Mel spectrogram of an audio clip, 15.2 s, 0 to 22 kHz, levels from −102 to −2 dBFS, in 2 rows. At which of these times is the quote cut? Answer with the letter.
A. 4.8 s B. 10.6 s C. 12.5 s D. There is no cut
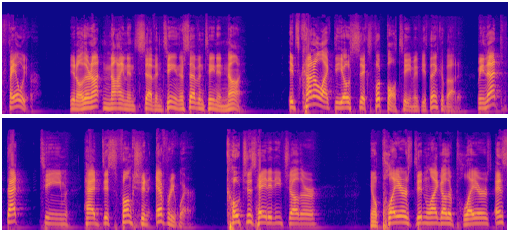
D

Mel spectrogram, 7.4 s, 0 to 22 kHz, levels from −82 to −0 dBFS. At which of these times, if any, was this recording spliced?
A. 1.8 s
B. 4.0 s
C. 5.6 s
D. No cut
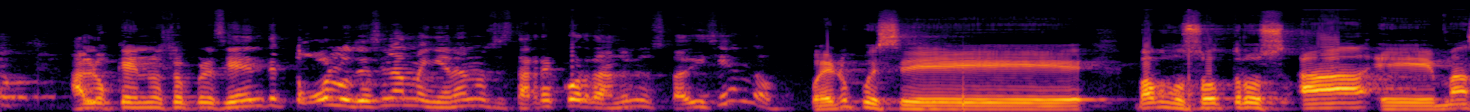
B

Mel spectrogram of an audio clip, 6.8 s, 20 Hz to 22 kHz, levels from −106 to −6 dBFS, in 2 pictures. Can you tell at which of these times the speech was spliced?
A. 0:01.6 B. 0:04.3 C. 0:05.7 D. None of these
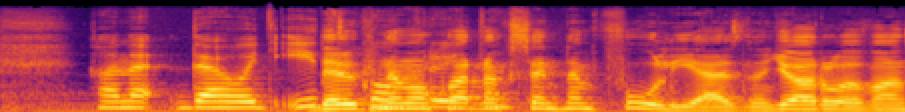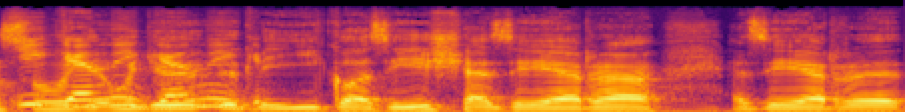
B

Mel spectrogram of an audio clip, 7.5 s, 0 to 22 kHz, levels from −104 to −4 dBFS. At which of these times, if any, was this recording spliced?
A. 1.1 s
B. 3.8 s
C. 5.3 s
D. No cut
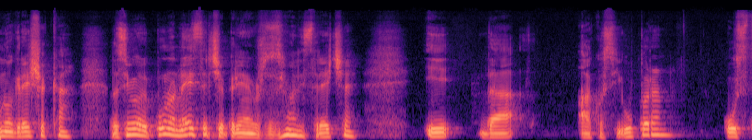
A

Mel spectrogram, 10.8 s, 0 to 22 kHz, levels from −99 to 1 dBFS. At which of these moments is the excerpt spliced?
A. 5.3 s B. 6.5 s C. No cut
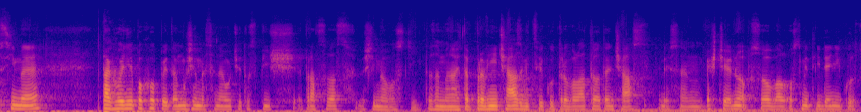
A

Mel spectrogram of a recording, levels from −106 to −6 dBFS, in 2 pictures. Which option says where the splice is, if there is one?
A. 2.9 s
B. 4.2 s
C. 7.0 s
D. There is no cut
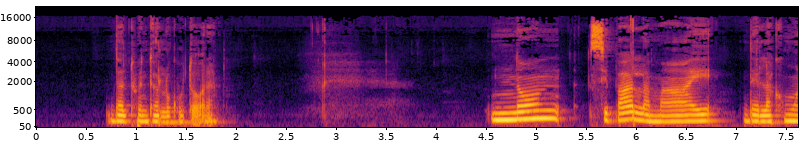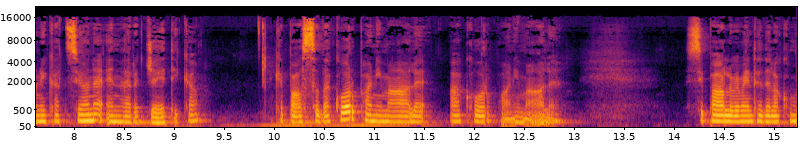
C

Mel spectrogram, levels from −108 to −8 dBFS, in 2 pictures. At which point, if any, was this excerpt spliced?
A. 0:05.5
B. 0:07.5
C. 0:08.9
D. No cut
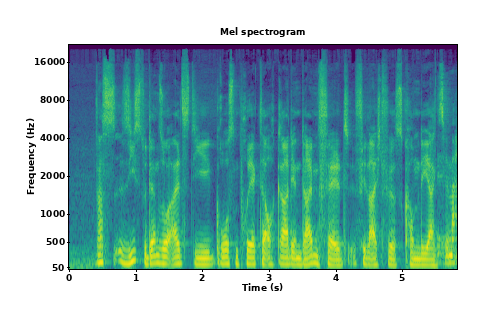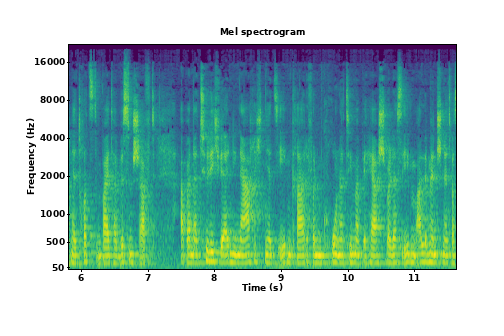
A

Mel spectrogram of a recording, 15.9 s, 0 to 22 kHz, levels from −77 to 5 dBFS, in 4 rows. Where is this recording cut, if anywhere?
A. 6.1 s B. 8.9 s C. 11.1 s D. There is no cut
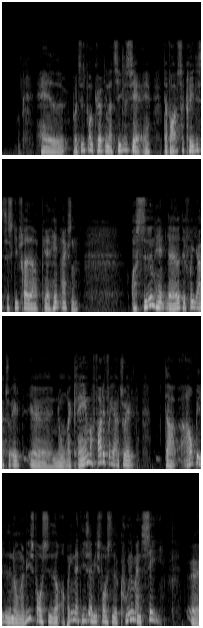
D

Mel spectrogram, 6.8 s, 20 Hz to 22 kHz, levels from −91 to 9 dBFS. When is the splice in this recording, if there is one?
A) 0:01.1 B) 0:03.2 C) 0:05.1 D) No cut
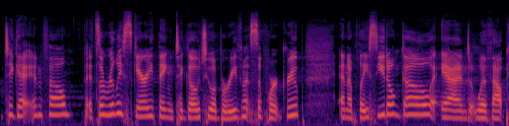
A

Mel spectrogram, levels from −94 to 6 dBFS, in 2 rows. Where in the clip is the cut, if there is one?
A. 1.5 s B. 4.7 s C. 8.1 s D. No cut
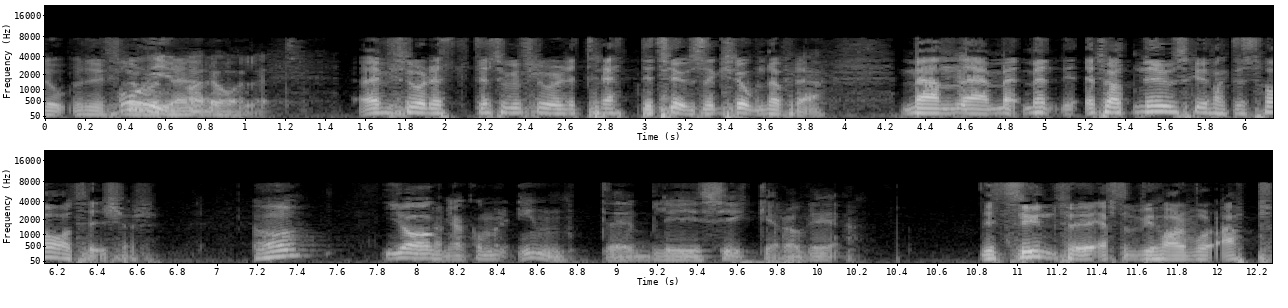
C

